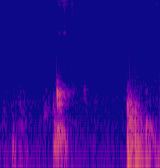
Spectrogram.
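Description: Paint-covered brayer on a yardstick handle rolling over wet paint on paper: a faint rubbing sound, with a short louder stroke about a second in and another starting at the very end.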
